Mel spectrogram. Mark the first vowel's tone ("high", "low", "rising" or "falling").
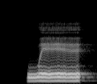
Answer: high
